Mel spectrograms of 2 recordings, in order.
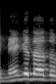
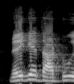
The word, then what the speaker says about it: மேகேதாட்டு: நட்பு கட்சிதான காங்கிரஸ் இருக்க மேகதாத விஷயத்தில உங்களால என்ன பண்ண முடியுது மேகதாத கட்ட முடியாது சொன்னது மத்திய ஜல்ஜீவன் அமைச்சர் ஜல்ஜீவன் துறை அமைச்சர் அவர்தான் மேகதாது கட்டி மேகதாது அணை கட்ட முடியாது மேகேதாட்டு என்று சொல்ல வேண்டும் ஆக்சுவல உச்சரிப்பு மேகேதாட்டு அணையை கட்ட முடியாது கர்நாடக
